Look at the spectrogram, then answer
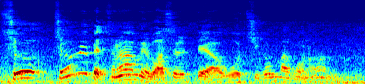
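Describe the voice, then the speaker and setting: A man speaks at a fairly slow pace, with noticeable background noise and audible room echo. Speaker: marriage broker. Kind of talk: live stream talk. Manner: casual, halting.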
